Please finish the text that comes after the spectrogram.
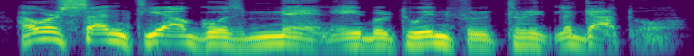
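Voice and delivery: put-on growled in a thick Mexican accent. A narrator's reading. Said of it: "A thick accent growls".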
